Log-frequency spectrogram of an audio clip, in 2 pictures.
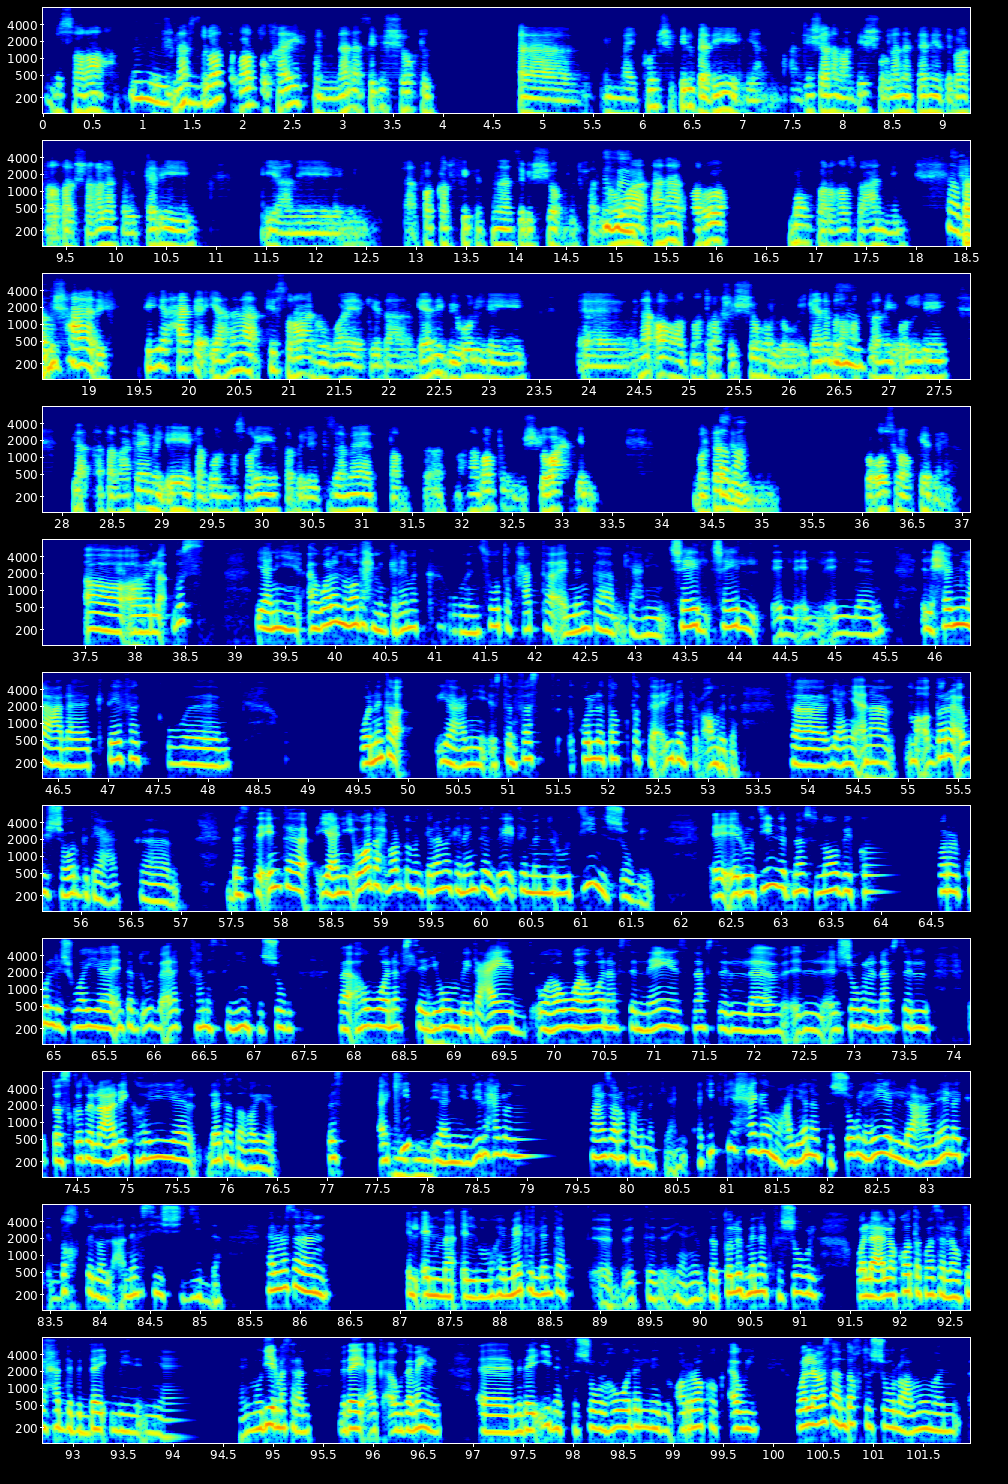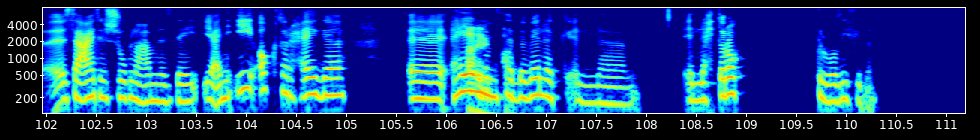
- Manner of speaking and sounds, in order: other noise; mechanical hum; in English: "Routine"; in English: "الRoutine"; distorted speech; unintelligible speech; in English: "التاسكات"; tapping
- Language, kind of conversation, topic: Arabic, advice, إزاي أقدر أتغلب على خوفي من الرجوع للشغل بعد ما حصلي احتراق وظيفي؟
